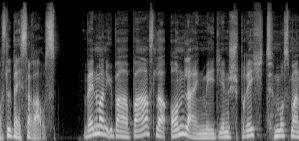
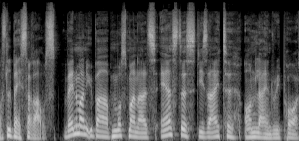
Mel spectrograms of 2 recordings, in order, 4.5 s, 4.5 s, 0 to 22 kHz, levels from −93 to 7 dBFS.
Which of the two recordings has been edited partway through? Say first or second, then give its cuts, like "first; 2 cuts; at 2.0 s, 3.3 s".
second; 2 cuts; at 0.9 s, 1.7 s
